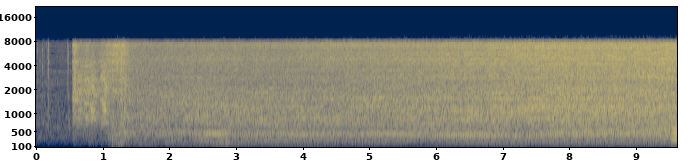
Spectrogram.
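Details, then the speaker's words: Stratus cold start after sitting several hours: engine cranks and catches, then a steady whirring rises at cold idle from the timing belt area, disappearing after about five minutes; water pump replaced four months earlier; cause unknown. "quiero mostrarles un ruido que le está sucediendo a mi carro. Cada vez que lo prendo en las mañanas se escucha el siguiente ruido."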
